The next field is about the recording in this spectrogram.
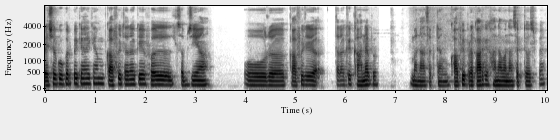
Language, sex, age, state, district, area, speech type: Hindi, male, 18-30, Madhya Pradesh, Indore, urban, spontaneous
